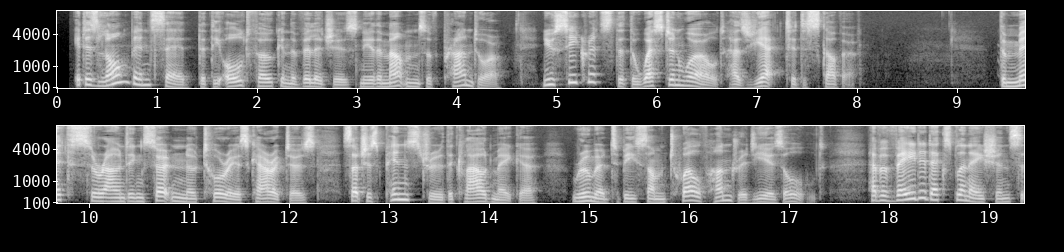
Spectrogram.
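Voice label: F EN documentary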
